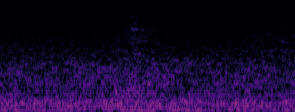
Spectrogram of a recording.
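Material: Nothing is struck.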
